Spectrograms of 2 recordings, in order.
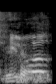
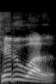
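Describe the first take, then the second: First: The middle consonant is an L sound. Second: The middle consonant is an R sound. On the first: The speaker calls it wrong. "সেলুয়াল তো আর হবে না" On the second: The speaker calls it right. "হবে সেরুয়াল"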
